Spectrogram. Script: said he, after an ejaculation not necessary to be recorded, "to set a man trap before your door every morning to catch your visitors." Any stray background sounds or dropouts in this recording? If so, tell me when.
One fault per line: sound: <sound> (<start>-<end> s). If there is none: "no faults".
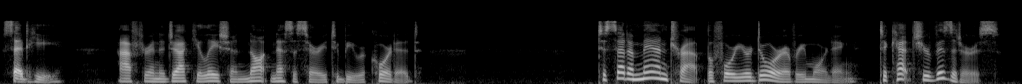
no faults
